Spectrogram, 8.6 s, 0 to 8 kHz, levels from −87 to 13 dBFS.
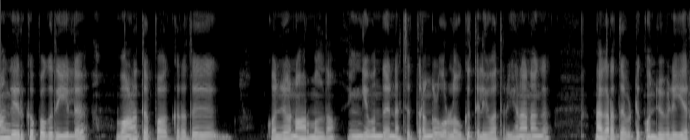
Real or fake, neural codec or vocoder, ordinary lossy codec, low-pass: real; none; none; 7.2 kHz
